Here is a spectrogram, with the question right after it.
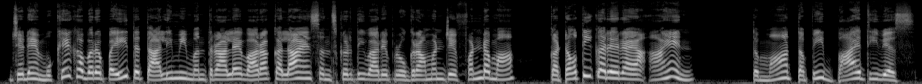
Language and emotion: Sindhi, angry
